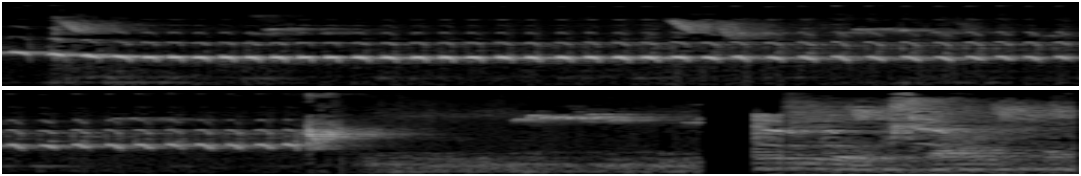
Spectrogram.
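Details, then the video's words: White-rumped shama of the Medan variety: a long, even trill of rapidly repeated mid-pitched notes, with a higher note echoing above it for about four and a half seconds, then breaking into a harsh, noisy burst of sound. "Murai medan nagen full mental pembunuh"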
